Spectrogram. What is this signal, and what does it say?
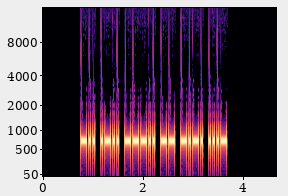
Morse code, heard as a keyed tone, about 30 wpm, 700 Hz. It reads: DL8MCV
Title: DXCC-100 Call Signs - 6 Characters - 30wpm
